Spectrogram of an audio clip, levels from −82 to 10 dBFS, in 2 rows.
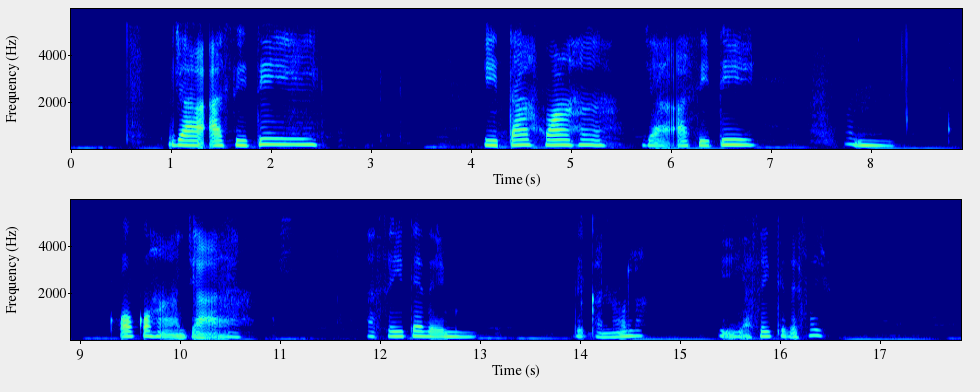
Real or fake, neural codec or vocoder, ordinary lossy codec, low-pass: fake; codec, 44.1 kHz, 7.8 kbps, Pupu-Codec; none; 5.4 kHz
